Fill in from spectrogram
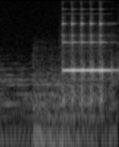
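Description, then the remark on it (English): A bell rings with a bright, sustained metallic tone, struck in a quick series of about four pulses over a low background rumble, fairly loud. “I think that was a bell.”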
